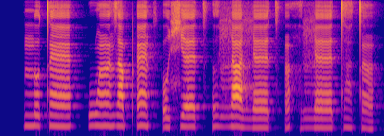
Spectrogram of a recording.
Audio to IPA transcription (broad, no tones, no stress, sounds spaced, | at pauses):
n o t ɛ̃ | w ə̃ː z a pʼ ɛ̃ t͡sʼ o ɕ ɛː t͡sʼ ə̤ ɮ a ɮ ɛː t͡sʼ ə̃ h ə̤ ɮ ɛː t a̤ t ə̃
